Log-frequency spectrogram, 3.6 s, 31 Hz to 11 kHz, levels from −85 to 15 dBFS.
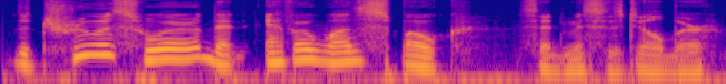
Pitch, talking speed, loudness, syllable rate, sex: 130 Hz, 180 wpm, -15 LUFS, 4.4 syllables/s, male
